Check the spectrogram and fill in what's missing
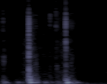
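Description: Two sharp, close keystrokes on a computer keyboard as a file name is typed, with a few fainter taps between them in a short burst.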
